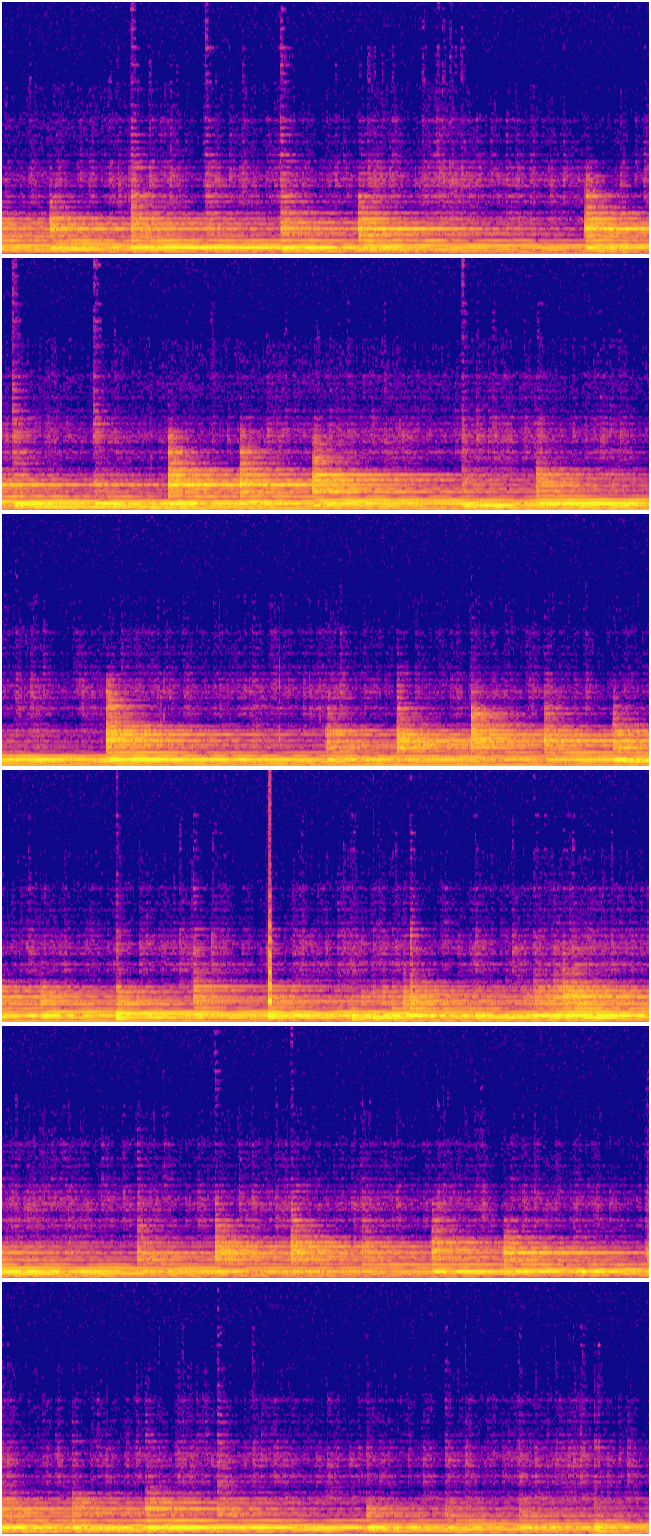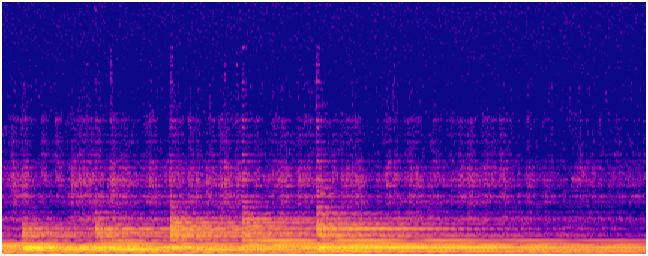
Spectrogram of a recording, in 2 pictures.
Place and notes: Maintenon, France - Barrier
Playing with a new metallic barrier surrounding the college school. I noticed these huge steel bars would be perfect to constitude a gigantic semantron. So I tried different parts. Recorded with a contact microphone sticked to the bars.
